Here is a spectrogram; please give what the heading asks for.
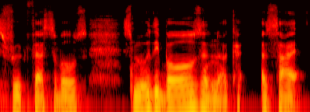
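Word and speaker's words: açaí: festivals, smoothie bowls and asai is it asai or I always pronounce it asai. Asai.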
